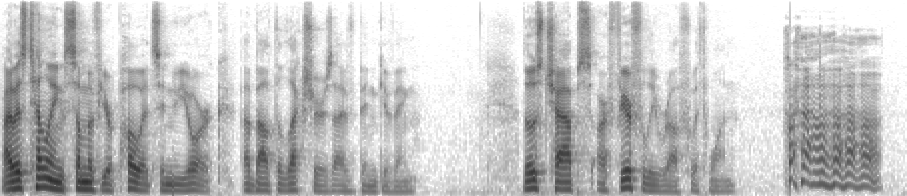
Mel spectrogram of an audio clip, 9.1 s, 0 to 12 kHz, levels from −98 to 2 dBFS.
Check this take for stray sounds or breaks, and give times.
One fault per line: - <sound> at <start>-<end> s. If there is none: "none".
- laugh at 7.8-8.8 s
